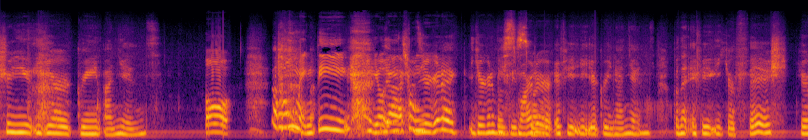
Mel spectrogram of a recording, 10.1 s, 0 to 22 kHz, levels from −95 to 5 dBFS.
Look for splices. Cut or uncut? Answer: uncut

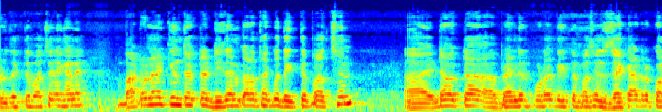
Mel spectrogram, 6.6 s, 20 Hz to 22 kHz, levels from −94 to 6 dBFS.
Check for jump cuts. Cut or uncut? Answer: uncut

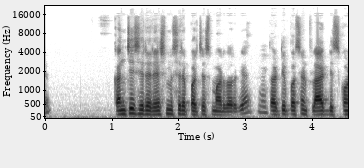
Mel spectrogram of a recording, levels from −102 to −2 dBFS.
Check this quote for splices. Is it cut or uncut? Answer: uncut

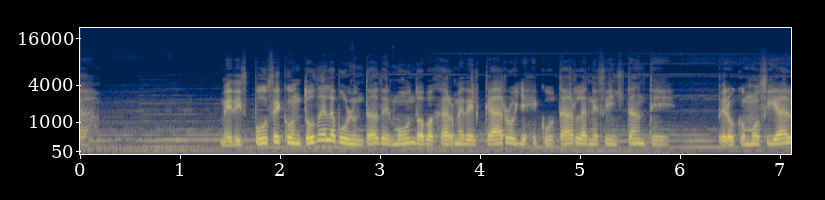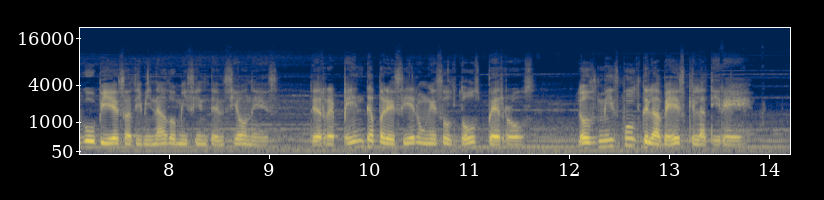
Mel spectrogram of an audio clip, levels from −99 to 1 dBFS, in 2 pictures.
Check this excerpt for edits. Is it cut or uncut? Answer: uncut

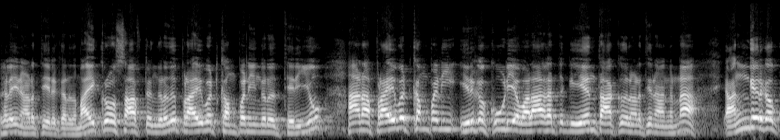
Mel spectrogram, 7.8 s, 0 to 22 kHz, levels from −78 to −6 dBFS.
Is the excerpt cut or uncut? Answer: uncut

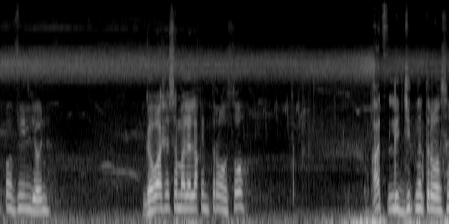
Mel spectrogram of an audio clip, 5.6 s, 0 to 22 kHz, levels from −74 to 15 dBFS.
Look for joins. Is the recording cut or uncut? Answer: uncut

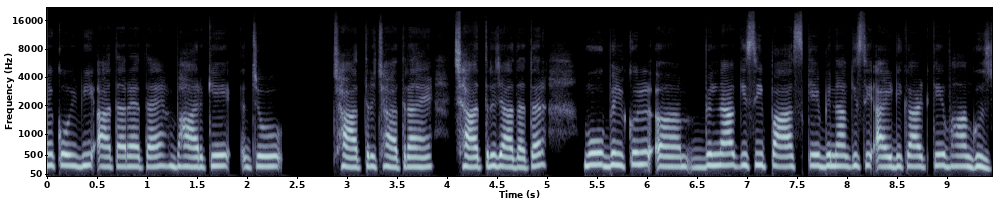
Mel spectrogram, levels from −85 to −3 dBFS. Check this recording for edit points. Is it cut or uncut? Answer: uncut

